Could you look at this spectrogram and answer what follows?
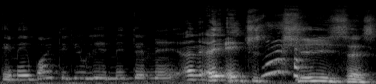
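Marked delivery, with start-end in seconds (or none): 0.0-1.8 very high, hushed, soft motherly voice. Recalling last week's show, a speaker quotes a voice, imitating Karis's mum. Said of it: "doing Karis's mum's voice".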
